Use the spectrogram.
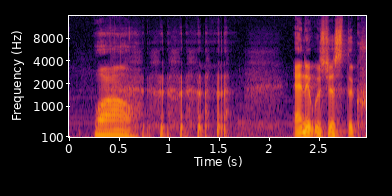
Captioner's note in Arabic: يضحك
